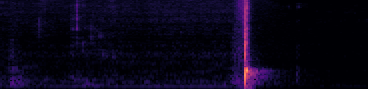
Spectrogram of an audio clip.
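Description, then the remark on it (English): A single sharp cork pop from a Wink wine bottle, short and bright with a quick hollow resonance, standing alone after a near-silent lead-in with only a faint low hum. “You pull it out of the box. Your husband walks in. Hi, hubby. And you open it. You pop the cork.”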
